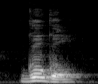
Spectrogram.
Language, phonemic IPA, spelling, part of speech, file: Dutch, /ˈɡu.ɡəl/, googel, verb, Nl-googel.ogg
- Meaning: inflection of googelen: 1. first-person singular present indicative 2. second-person singular present indicative 3. imperative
